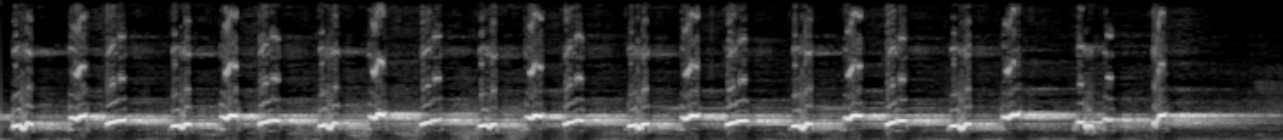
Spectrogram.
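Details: Sooty-headed bulbul song used to stimulate caged birds to sing: steady series of loud whistled phrases, a low dipping note followed by a higher level note, repeated about once every half second, ending on a long held whistle.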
